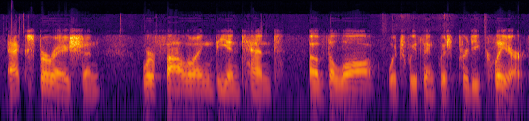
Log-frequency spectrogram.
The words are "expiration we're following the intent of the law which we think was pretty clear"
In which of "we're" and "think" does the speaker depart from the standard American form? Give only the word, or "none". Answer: none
